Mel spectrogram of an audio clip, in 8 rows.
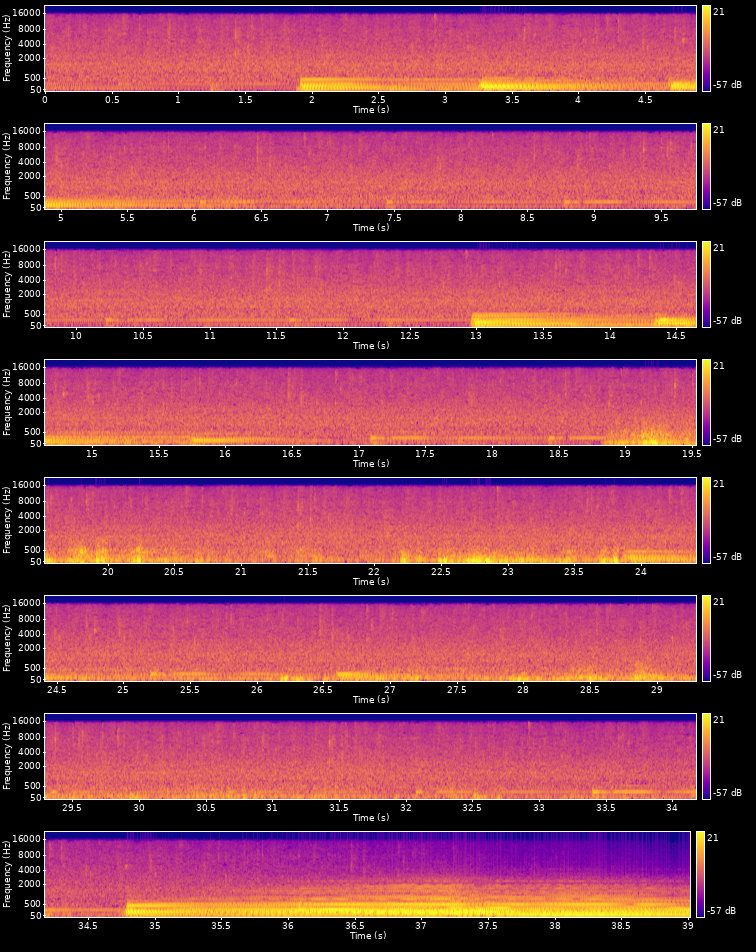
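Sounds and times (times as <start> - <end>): steady rain: 0.0 - 39.0
thunder rumbling: 18.9 - 24.1.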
